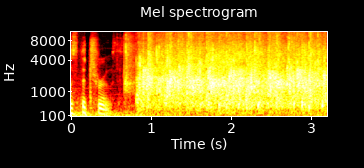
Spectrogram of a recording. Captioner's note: applause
